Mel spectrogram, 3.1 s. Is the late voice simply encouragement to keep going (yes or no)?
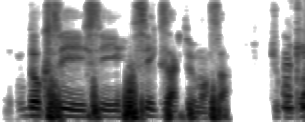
no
